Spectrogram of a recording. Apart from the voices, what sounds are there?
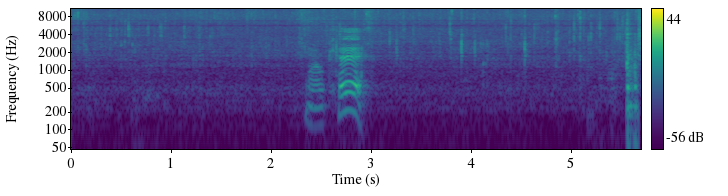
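beef sizzling in pressure cooker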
